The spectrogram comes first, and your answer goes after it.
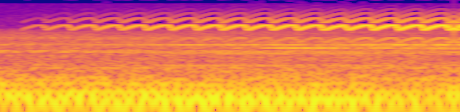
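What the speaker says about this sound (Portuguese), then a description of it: "Tô em casa, tem um alarme." A car alarm heard inside the horror video game Fears to Fathom: Home Alone, a steady looping electronic wail that rises and falls in quick regular sweeps, faint and distant, with no talk over it.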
